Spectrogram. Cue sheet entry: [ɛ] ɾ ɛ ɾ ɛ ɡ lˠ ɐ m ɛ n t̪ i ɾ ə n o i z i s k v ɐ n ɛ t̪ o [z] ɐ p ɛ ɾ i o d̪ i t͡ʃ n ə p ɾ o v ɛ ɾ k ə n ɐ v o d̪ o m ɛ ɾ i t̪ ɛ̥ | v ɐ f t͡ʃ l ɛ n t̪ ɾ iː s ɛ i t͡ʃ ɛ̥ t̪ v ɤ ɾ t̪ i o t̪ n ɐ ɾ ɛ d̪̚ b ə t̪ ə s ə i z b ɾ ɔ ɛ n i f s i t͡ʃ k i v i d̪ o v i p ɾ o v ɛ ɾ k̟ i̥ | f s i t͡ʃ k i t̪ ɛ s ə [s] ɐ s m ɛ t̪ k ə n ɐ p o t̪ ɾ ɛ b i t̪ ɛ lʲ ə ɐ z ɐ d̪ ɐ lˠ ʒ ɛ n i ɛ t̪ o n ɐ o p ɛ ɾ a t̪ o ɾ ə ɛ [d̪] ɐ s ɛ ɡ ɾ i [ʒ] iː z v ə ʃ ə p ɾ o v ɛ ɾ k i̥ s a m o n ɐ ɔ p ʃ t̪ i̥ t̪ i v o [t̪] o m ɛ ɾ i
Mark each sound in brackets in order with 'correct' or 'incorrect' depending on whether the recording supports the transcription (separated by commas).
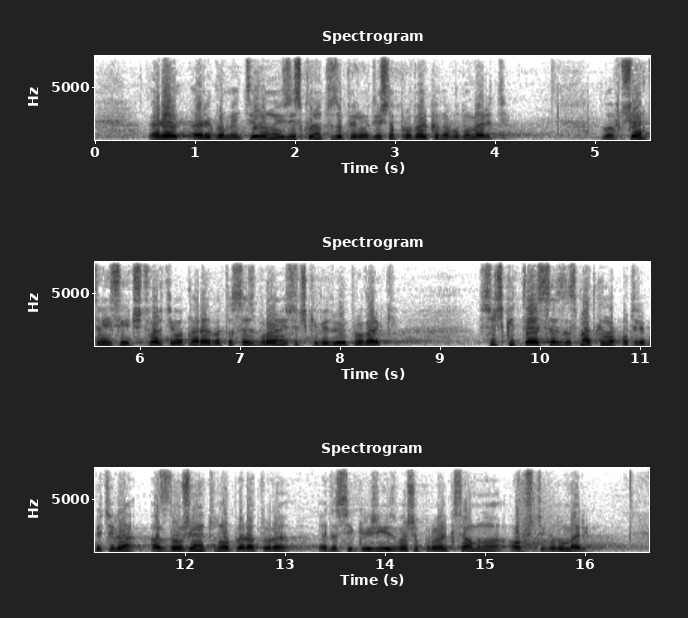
correct, correct, incorrect, correct, correct, incorrect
